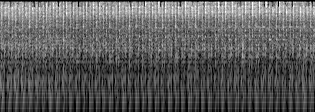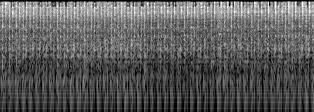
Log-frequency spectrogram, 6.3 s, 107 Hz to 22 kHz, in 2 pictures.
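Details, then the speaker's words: 1965 Tatran 125cc scooter after 40 years in a barn: steady cranking with no firing; spark intermittent despite cleaned points and new plug, owner blames the coil, also suspects low compression after a carb backfire. "tried a different plug and nothing's working so it's continuously sparking and then it lose a spark Sparks lose a Sparks and continues to do that no matter what I do"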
